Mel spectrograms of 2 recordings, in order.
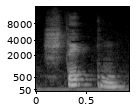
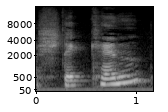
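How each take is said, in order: First: The e of the final syllable is swallowed. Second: The final syllable keeps its full e vowel. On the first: The speaker calls it right. "É como se o E você não falasse" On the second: The speaker calls it wrong. "você não fala stecken"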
